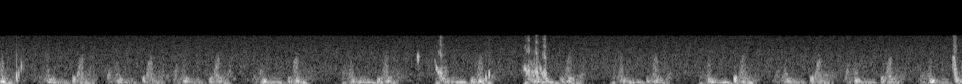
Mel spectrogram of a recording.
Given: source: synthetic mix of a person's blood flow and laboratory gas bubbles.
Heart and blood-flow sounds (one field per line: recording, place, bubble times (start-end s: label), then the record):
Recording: Doppler ultrasound of blood flow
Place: precordium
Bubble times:
0.00-0.02 s: bubbles
0.13-0.25 s: bubbles
4.16-4.22 s: bubbles
4.34-4.50 s: bubbles
4.77-4.94 s: bubbles
5.22-5.52 s: bubbles
9.51-9.61 s: bubbles
From the record:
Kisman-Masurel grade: 123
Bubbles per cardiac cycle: 1 to 2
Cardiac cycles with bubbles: 10 to 50%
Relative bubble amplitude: loud (0.450 to 0.775)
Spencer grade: 2 (many but less than half of the cardiac periods contain bubble signals, singularly or in groups)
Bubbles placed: anywhere in the cardiac cycle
